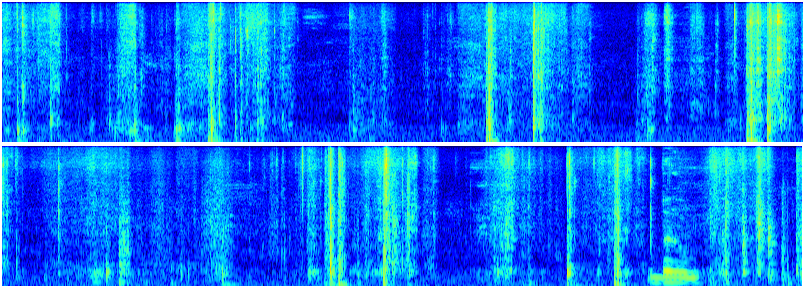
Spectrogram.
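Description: Cardboard hobby boxes being handled and set down on a table: a string of sharp knocks and thumps a second or more apart, with light handling noise between.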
